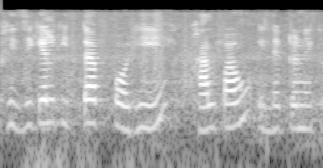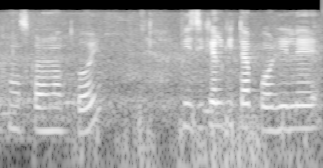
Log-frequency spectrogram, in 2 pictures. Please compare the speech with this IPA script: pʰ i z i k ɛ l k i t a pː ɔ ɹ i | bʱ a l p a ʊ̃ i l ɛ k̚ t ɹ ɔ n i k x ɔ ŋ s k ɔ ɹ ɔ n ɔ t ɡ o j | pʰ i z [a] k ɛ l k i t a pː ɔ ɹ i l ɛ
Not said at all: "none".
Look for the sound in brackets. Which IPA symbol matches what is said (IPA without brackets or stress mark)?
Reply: i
